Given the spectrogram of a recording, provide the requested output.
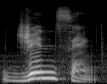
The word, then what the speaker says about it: ginseng: also called stock okay jin-sang here we go pronunciation that's ginseng stress goes right there on the first gin so let's try it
